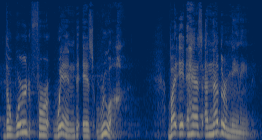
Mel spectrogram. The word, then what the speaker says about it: Ruach: And am I pronouncing this right? Is it Ruach? Ruach.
